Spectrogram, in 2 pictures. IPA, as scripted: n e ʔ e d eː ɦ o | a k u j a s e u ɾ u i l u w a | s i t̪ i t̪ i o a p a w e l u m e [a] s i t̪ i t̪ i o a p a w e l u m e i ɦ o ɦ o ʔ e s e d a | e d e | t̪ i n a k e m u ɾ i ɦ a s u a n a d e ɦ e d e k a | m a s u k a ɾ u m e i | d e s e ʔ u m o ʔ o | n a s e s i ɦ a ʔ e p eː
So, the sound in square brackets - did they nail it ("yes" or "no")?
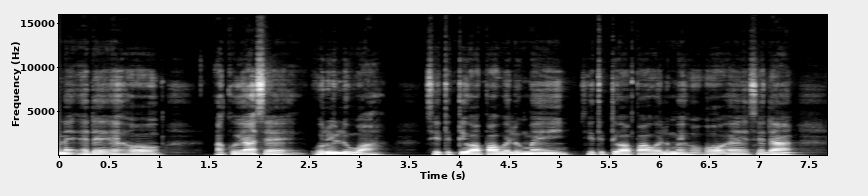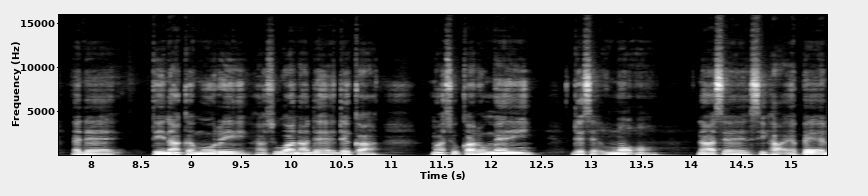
no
